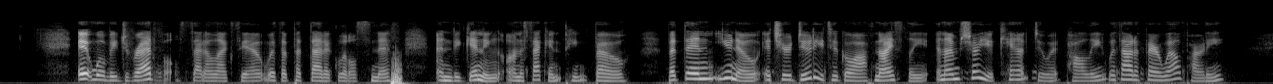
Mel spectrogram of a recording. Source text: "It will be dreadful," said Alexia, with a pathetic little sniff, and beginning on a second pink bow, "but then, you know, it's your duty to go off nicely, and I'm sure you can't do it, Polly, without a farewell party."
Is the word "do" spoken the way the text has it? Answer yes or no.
yes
